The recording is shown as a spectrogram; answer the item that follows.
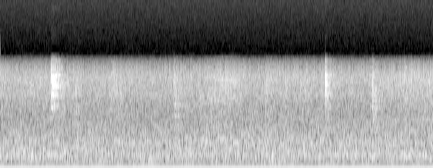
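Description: A few sharp, irregularly spaced clicks from hard-soled shoes and a walking cane's tip on a wooden floor as a man walks, over a steady background hiss.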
